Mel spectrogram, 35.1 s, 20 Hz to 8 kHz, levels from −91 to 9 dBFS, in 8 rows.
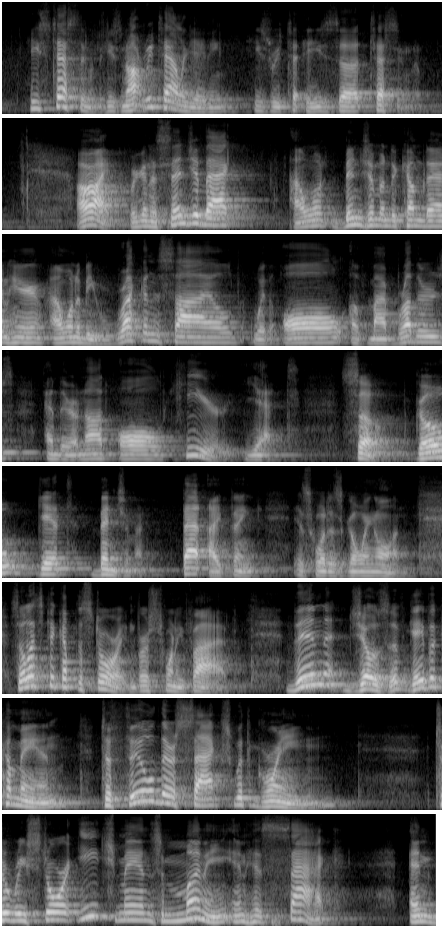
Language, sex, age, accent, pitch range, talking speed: English, male, 60-79, American, 115-190 Hz, 140 wpm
